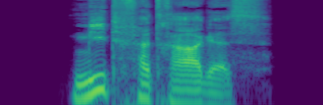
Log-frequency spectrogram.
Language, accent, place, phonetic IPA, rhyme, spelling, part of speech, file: German, Germany, Berlin, [ˈmiːtfɛɐ̯ˌtʁaːɡəs], -iːtfɛɐ̯tʁaːɡəs, Mietvertrages, noun, De-Mietvertrages.ogg
- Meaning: genitive singular of Mietvertrag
